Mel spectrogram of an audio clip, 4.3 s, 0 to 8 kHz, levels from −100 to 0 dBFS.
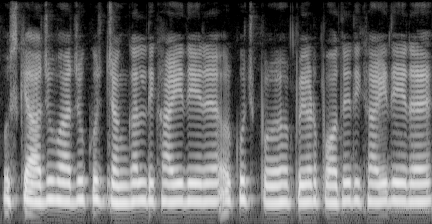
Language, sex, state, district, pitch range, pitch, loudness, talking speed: Hindi, female, Uttar Pradesh, Etah, 200-210 Hz, 205 Hz, -13 LUFS, 210 wpm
